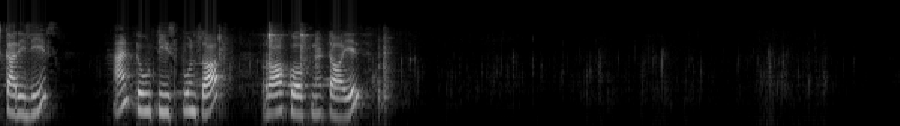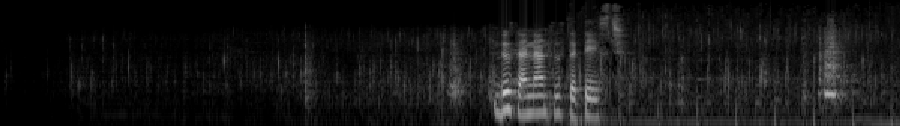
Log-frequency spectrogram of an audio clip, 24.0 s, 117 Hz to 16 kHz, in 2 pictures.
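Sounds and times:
curry bubbling in a pot: 0:02.8 - 0:04.0, 0:04.8 - 0:24.0.

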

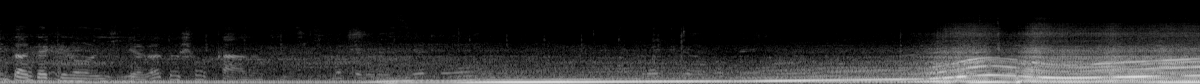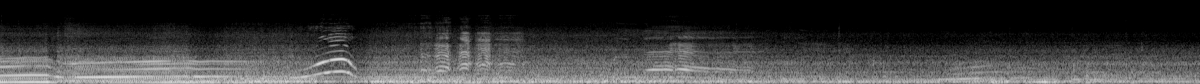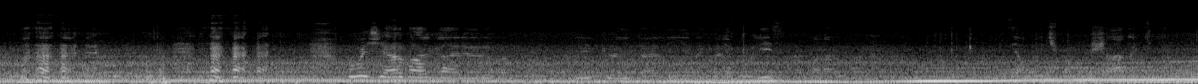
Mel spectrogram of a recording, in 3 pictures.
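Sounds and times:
car engine revving: 0:03.6 - 0:35.9.

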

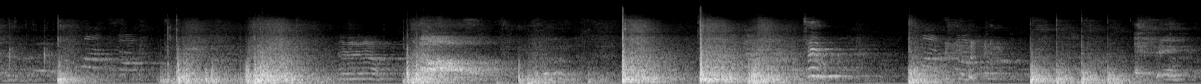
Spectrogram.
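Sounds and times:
wrestlers thudding on ring mat: 0:01.6 - 0:03.3, 0:04.0 - 0:08.0.

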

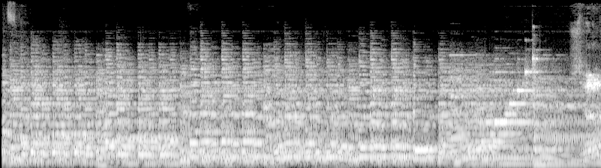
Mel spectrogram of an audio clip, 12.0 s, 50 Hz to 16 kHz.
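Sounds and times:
grand piano playing chords: 0:00.0 - 0:12.0.

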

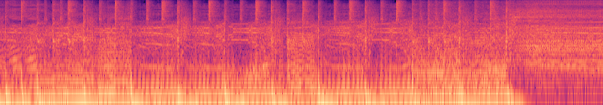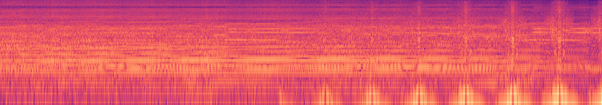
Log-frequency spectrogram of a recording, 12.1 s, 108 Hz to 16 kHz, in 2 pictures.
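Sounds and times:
electronic kick drum: 0:00.0 - 0:05.3, 0:08.6 - 0:12.0
buzzy synth chords: 0:00.0 - 0:05.5, 0:06.3 - 0:12.0.

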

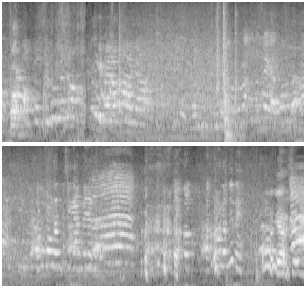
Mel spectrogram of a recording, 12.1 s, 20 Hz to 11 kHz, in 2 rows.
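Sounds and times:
people talking: 0:00.0 - 0:08.7, 0:09.5 - 0:12.0.

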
